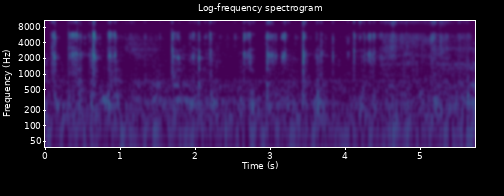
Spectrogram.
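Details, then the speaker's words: Seiko 6105-8119 watch (6/73), water-damaged movement: faint irregular dry scraping as the loose rotor weight swings, because the worn winding bridge ball bearing has loosened from wear and water and lets the weight rub the movement, causing brassing; winding bridge replaced. "Hear that scraping? See all that movement? This beautiful new weight that you're getting from me is going to get all scratched and scarred up and messed up."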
